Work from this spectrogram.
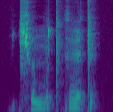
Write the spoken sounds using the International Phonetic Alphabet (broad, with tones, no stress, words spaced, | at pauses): t͡ɕʰə˩mo˧˥˧t kɛ˩˥t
